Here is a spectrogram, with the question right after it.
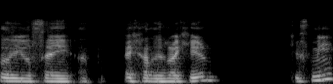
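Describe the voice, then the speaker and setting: Here a man is speaking. He has a Spanish accent. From Chile. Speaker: prospective international student. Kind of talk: question in online Q&A. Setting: video call. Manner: halting.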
